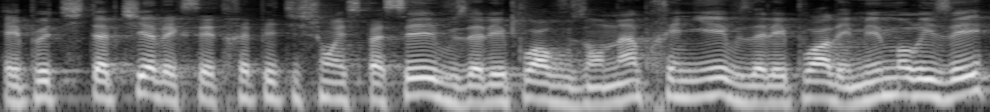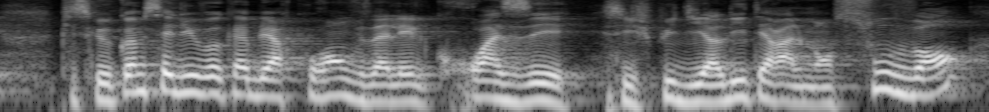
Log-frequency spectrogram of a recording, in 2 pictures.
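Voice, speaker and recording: A woman teaching English to viewers in a lively, teacherly way, slowly repeating words for drill. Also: low-pitched. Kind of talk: lesson segment, addressing viewers.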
